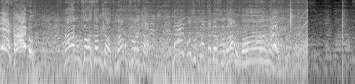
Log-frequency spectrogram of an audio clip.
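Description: A man shouts loudly and with excitement close by.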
